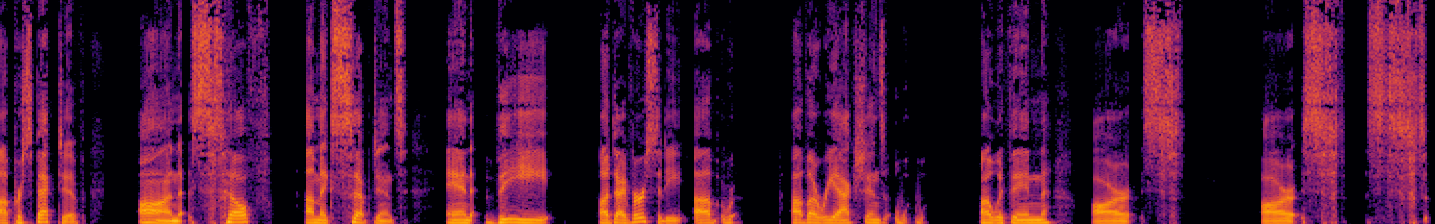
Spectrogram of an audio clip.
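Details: Podcast host who stutters, introducing his guest with a repeated word; stuttering.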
